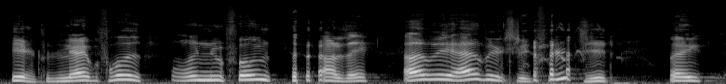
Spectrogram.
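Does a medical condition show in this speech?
Yes: cerebral palsy.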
